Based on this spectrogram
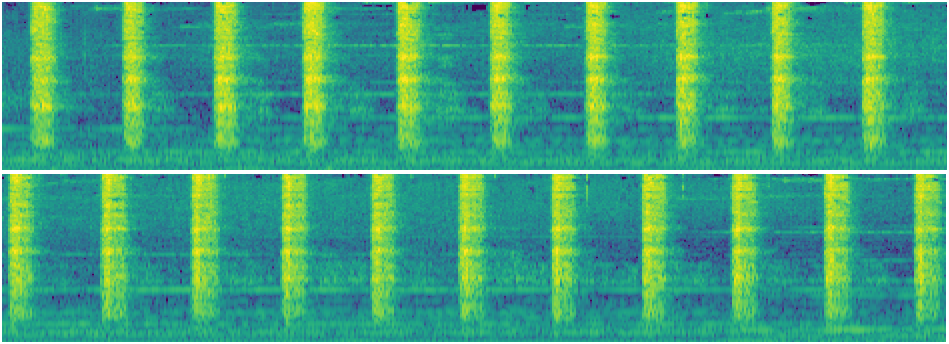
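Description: Kapalabhati yoga breathing: many rapid, forceful exhalations pushed out through the nose in a steady, even rhythm of about two per second, each a sharp breathy puff over a low continuous hum.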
